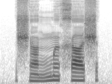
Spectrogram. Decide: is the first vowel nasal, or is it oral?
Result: nasal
